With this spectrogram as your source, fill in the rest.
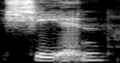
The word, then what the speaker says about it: Shein: I don't know, I'm guessing everybody has heard of the brand Shein. I call it Shein. I've always called it Shein. Apparently it's called Shein. I've been pronouncing it wrong the whole time.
